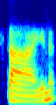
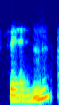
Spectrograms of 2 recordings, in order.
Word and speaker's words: sine: talking about sign right pronounced sign not sin right um so we're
